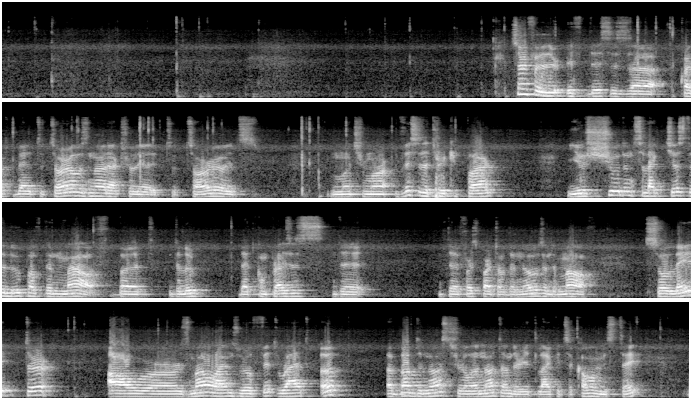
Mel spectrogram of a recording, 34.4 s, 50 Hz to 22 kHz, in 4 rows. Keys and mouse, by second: 0.6-2.2 middle drag, 2.2 w, 3.7-5.1 drag, 5.1 s, 6.3-8.0 drag, 6.3 s, 8.0 KP_1, 8.5 z, 9.0-12.5 drag, 9.5 s, 10.4 ctrl+Tab, 11.2 s, 12.3 ctrl+Tab, 13.5-15.0 drag, 19.1-20.4 right drag, 20.4-24.1 middle drag, 24.8 i, 26.3 click, 26.7 s, 32.9-34.4 drag, 34.1 i.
